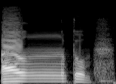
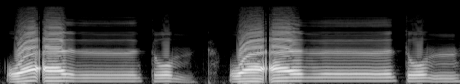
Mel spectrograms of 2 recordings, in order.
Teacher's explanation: Cara membacanya yaitu kita samarkan ke ta, dan ta hurufnya tipis, jangan antum, tapi dia wa antum, wa antum. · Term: ikhfa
